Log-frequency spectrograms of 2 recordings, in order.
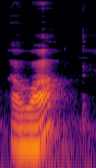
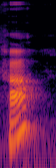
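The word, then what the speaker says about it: は: particle earlier we saw this is again pronounced as AWA even though in alphabet we pronounce it as ha when you make it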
